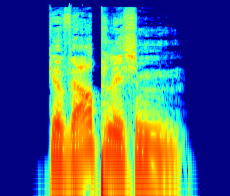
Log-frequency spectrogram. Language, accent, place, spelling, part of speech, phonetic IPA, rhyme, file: German, Germany, Berlin, gewerblichem, adjective, [ɡəˈvɛʁplɪçm̩], -ɛʁplɪçm̩, De-gewerblichem.ogg
- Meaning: strong dative masculine/neuter singular of gewerblich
